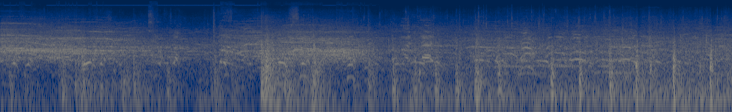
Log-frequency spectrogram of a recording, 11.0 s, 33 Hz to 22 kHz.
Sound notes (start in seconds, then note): 0.2 crowd cheers; 3.8 bodies thud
